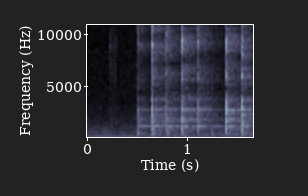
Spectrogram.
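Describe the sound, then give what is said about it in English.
A spoon clinks against a bowl while salt is stirred into chili oil, giving a quick run of light, faint metallic taps in an uneven rhythm, with no voices. “So start off with adding like half a teaspoon of salt. Give that a stir.”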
